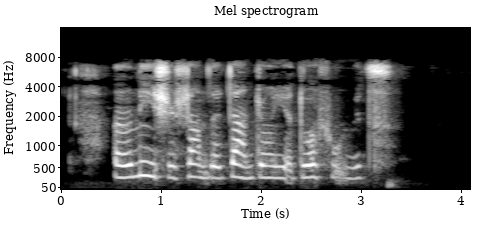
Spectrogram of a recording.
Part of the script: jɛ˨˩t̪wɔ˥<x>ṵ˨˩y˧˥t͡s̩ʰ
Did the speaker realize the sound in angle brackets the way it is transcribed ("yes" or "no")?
no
